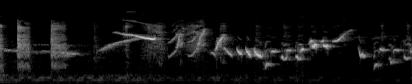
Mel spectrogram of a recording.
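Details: White-rumped shama of the blorok variety singing a quick run of varied whistled notes, sweeping up and down, some rising slurs and short chattering phrases, preceded by two harsh buzzy bursts.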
